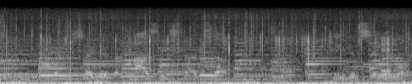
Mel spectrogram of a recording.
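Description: A 1948 archival audio recording playing back: music under heavy crackle and a steady low hum from the old recording.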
